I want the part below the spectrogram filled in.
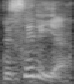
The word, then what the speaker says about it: Pisidia: Paul and Barnabas moved inland to Antioch in the province of Pisidia. I believe I pronounced that correctly.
